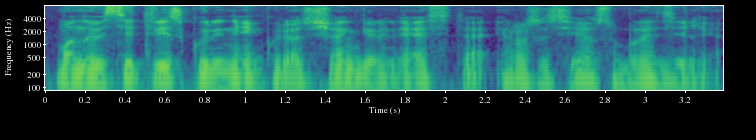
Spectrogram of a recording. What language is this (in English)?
Lithuanian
